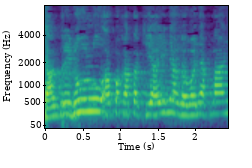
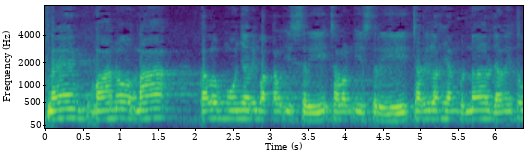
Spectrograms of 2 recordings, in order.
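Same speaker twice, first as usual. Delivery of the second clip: put-on mother advising her child; 10 semitones lower than usual. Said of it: "Kata maknya".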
